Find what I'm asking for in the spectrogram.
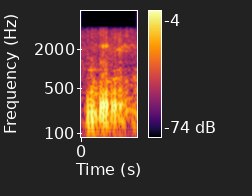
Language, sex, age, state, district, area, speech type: Hindi, male, 30-45, Uttar Pradesh, Azamgarh, rural, conversation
